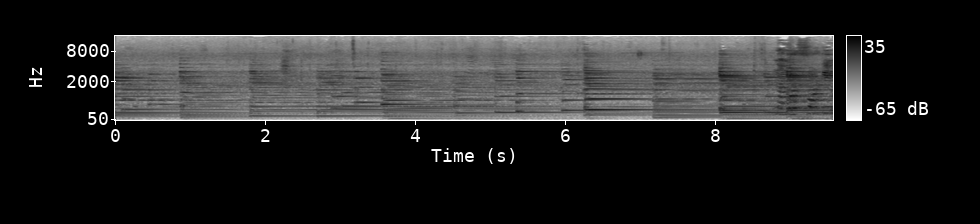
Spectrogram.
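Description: Electronic keyboard playing slow chords in a piano voice, a new chord struck about every second and left to fade.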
